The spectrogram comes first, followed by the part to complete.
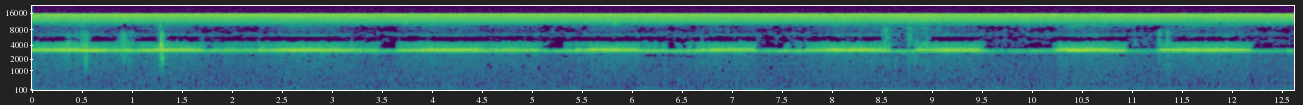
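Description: A field cricket gives a bright, high-pitched chirping song, its pulses running together into a near-continuous ringing trill. Brief gaps and slight swells in loudness break the stream every second or so.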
